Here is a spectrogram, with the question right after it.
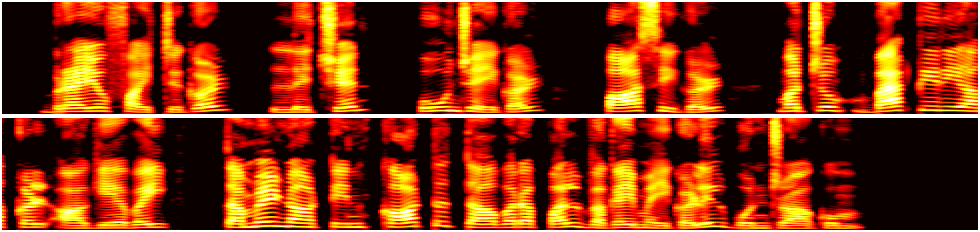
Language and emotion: Tamil, neutral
